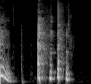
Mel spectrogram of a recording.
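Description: A person coughs in a quick burst: one rough cough, a short pause, then three sharp coughs in close succession, fairly loud with a raspy, breathy texture.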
